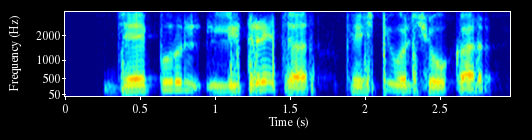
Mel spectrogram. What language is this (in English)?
Marathi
